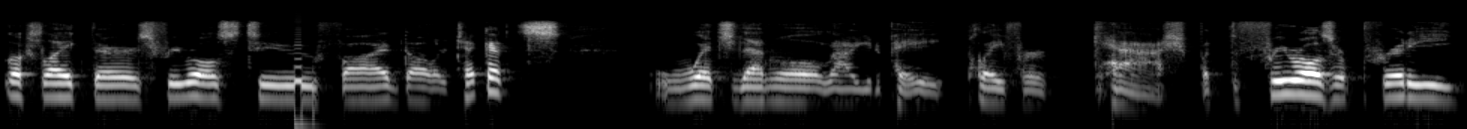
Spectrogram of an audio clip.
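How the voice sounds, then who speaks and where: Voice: medium pitch, takes it slowly, lo-fi sound. A poker streamer chatting casually with live viewers, rambling along with plenty of fillers and restarts.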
